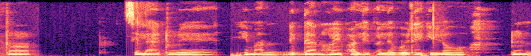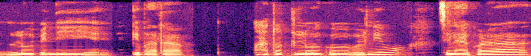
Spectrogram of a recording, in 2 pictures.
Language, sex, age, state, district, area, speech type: Assamese, female, 30-45, Assam, Sivasagar, urban, spontaneous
